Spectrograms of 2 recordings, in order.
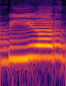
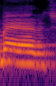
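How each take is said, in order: First: The vowel sounds like the one in 'beer'. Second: The vowel sounds like the one in 'bare'. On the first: The speaker calls it wrong. "આ બિયર નહીં" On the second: The speaker calls it right. "પણ બેર છે"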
